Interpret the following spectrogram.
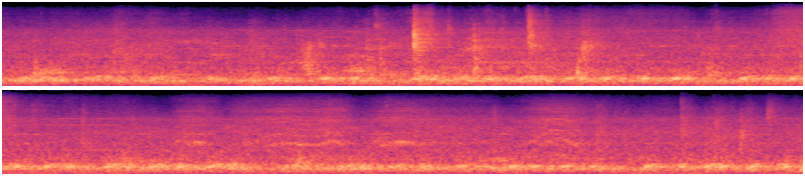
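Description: The small electric drive motors of a TI-Innovator Rover robot car running, a steady low fluttering hum, with a few light handling clicks about two seconds in.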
